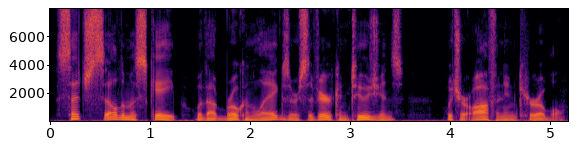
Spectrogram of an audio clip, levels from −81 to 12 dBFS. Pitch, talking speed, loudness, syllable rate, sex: 105 Hz, 150 wpm, -18 LUFS, 6.0 syllables/s, male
